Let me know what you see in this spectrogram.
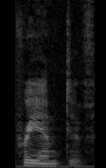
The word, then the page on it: preemptive: American English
